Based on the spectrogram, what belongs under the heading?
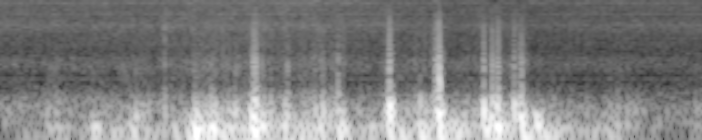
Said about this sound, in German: Das tönt ein bisschen wie Windgeräusche. Das ist eine einfache Windböe tatsächlich. Und doch ist sie speziell. Es ist nämlich der erste Sound vom Mars, aufgenommen vom neuen Rover Perseverance.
